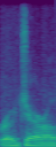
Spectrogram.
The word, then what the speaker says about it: Rogero: Yeah, she pronounced it Rogero, I think.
